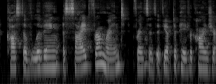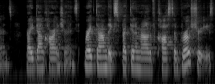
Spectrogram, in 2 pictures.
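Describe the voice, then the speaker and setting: A young adult woman hosting a podcast of casual advice on her own, recorded in an echoey unfurnished apartment. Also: fairly low pitch. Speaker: podcast host. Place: indoors, unfurnished apartment with bouncing sound. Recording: echoey empty apartment room.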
